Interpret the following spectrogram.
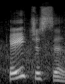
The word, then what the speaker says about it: Aitchison: Aitchison, that's how you say it.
